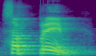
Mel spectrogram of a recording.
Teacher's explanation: ह्या जोडाक्षराचा आघात या आधीच्या स वर पडलेला आहे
